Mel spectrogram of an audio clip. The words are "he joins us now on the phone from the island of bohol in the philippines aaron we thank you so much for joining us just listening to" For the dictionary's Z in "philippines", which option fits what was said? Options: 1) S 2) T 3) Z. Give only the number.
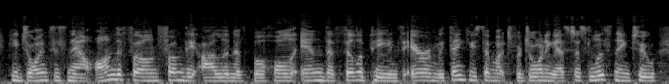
3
